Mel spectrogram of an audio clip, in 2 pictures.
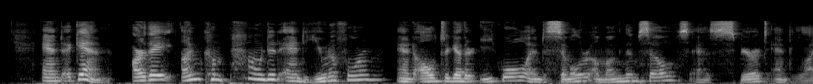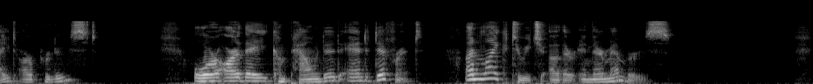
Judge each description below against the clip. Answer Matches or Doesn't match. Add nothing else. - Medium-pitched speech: Matches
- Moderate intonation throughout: Doesn't match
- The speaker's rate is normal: Doesn't match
